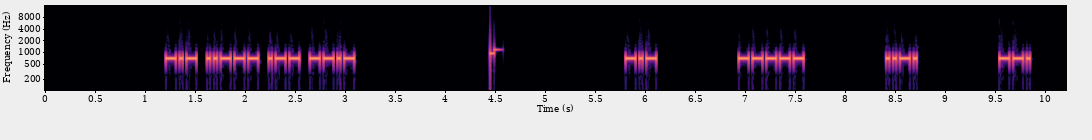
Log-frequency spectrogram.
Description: Morse code, heard as a keyed tone, about 36 wpm, spaced as for 15 wpm, 700 Hz. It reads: K2WQ K0FG
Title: USA Call Signs - 8x Character Spacing - 35wpm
